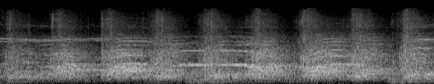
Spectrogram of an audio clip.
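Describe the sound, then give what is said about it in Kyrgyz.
Supporters chant and shout in unison to greet presidential candidate Adakhan Madumarov at a meeting with migrants in Moscow. The loud crowd voices rise and fall in a steady, repeating rhythmic pulse. “Тарапташтары элдик президент деп кыйкырып кол чаап тосуп алган саясатчы”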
